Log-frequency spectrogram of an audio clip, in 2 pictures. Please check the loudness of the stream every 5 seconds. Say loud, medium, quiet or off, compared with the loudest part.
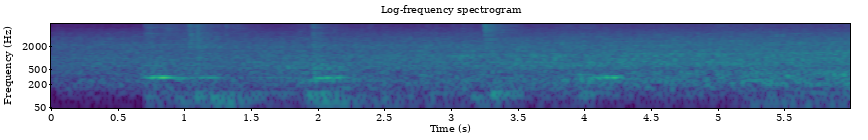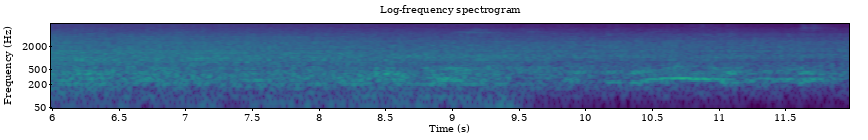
loud, loud, medium.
